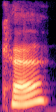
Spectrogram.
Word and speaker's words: Kerr Neilson: It's not every day that you hear someone who probably, like, for people that don't know, I pronounce it Kerr.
